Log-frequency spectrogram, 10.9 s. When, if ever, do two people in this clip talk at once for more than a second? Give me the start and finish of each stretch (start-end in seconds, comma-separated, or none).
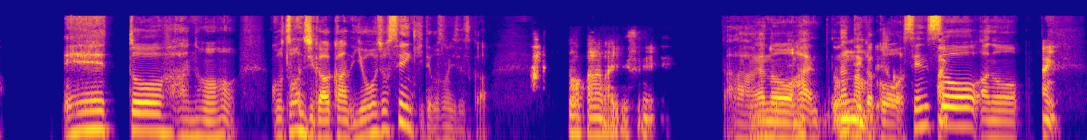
7.5-9.5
